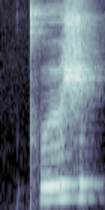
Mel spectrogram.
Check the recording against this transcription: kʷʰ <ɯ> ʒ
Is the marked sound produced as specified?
yes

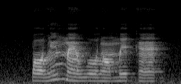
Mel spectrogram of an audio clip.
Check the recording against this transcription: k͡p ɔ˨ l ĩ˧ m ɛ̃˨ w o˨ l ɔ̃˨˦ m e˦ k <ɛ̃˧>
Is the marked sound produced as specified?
no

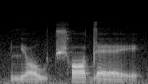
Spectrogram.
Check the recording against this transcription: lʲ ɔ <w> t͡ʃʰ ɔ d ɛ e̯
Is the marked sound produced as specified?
yes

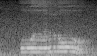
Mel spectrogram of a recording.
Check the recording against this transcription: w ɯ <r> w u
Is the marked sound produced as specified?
yes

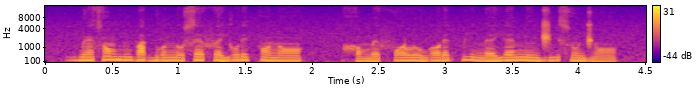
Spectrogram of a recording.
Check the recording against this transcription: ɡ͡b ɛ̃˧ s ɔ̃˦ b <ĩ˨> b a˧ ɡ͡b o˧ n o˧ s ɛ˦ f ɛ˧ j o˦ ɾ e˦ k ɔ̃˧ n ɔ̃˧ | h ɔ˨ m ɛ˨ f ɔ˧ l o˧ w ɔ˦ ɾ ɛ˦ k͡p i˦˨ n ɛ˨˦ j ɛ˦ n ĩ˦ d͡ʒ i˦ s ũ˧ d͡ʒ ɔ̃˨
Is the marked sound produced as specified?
no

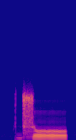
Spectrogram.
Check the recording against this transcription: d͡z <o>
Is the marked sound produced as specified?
yes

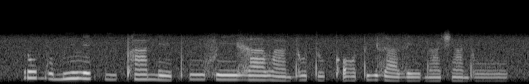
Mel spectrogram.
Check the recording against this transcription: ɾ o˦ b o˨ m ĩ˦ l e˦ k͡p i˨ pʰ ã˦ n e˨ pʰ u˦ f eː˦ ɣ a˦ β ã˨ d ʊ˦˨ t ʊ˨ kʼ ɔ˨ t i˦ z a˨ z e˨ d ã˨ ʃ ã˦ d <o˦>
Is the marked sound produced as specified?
no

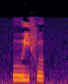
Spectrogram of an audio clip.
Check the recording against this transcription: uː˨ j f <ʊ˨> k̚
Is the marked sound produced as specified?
yes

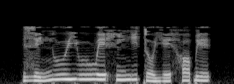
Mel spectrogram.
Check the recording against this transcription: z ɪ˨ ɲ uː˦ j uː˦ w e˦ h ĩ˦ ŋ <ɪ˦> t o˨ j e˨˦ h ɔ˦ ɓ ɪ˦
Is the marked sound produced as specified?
no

